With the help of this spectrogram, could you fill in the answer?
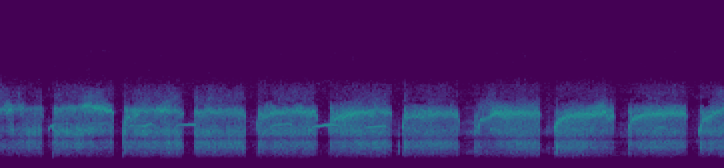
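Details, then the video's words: Swiftlet roosting calls: harsh, hissing bursts with thin twittering chirps, repeated steadily a little faster than once a second. "suara inap burung walet"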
